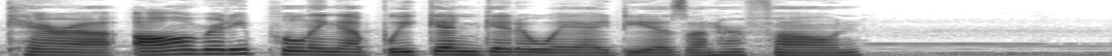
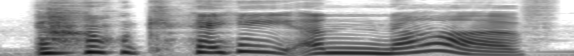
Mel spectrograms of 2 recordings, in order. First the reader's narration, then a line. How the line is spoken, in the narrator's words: laughed Lacey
